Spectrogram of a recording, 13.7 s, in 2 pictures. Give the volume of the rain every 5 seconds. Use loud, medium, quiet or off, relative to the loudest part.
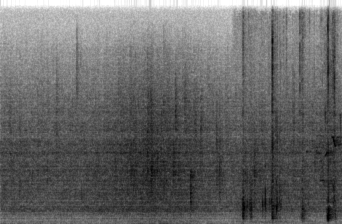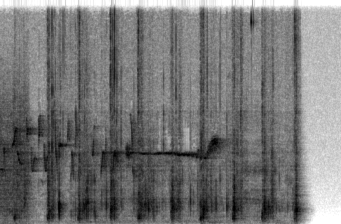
loud, loud, off.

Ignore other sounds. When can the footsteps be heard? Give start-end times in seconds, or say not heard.
4.7-12.8.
